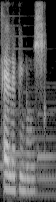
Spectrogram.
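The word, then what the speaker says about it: jalapeños: जाते हैं, जैसे कि एलेपिनोस। एलेपिनो में हम J देखते हैं वो साइलेंट होता है, तो J का कोई कोड नहीं होता है।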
